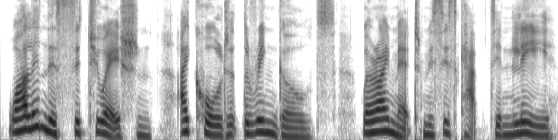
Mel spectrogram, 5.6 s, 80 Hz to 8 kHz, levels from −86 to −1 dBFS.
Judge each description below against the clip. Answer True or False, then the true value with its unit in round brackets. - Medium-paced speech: True (160 wpm)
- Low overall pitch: False (170 Hz)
